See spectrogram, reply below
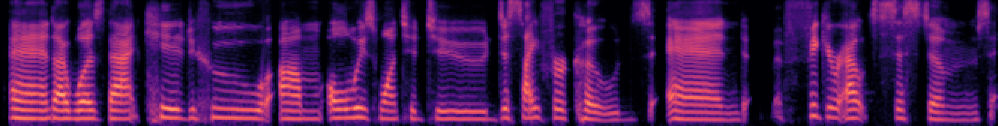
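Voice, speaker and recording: A woman in her forties talks through her life story in a casual live-stream monologue at a middle pitch. She is chatty and self-deprecating, filling pauses with ums and uhs. The sound is dry and close, with no room around it. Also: clean tone, no room sound. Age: 40s. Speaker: UX professional telling her story.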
